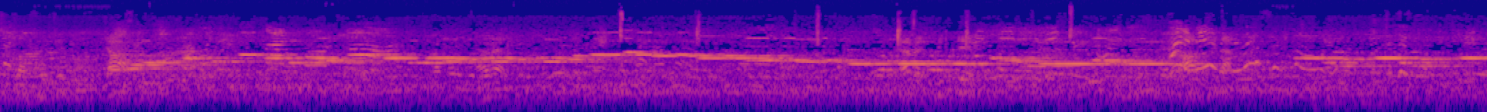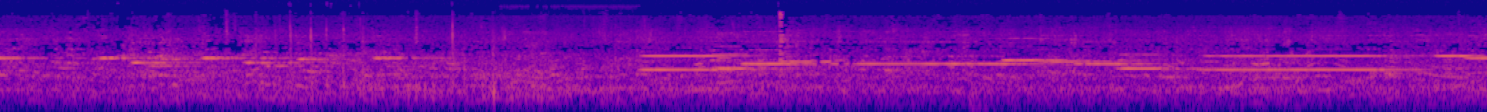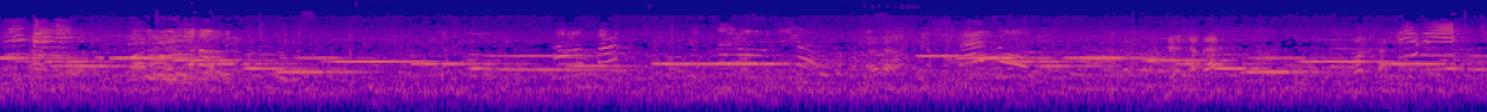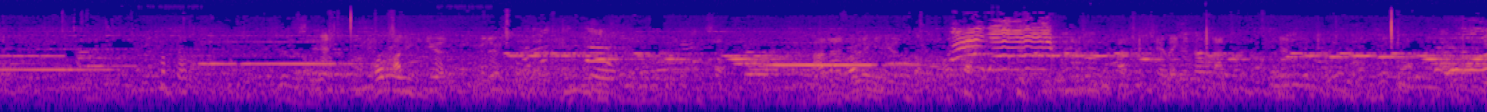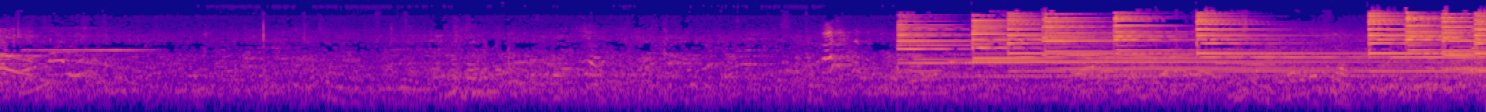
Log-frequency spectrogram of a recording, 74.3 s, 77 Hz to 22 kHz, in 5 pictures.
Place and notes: Am Markt, Hameln, Germany PIED PIPER CHIMES PLAY (Rattenfänger Glockenspiel) - PIED PIPER CHIMES PLAY (Rattenfänger Glockenspiel)
Sound Recording of "PIED PIPER CHIMES PLAY" (Rattenfänger Glockenspiel) in the center of Hameln every morning. Tourist attraction based of history of Hameln and Pied Piper story with rats. These bells represent part of the story. In the sound recording is heard the performance of bells & pied piper flute.
Recorded with my first recorder ZOOM H4n PRO
External Binaural Microphones
Landkreis Hameln-Pyrmont, Niedersachsen, Deutschland, 22 June 2017, ~16:00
